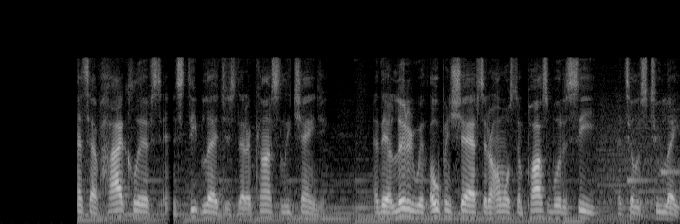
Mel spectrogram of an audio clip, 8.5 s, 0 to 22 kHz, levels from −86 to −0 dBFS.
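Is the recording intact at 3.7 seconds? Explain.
Yes, at 3.7 seconds the audio is intact, with no dropout, glitch or other fault at that moment.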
